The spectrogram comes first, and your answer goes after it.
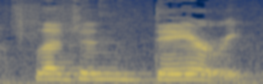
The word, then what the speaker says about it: Legendairy: Yeah, Legendairy, because I'm a milking mama, box.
